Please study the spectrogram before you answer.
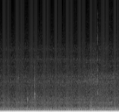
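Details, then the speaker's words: Salvage Ford Raptor, possibly the EcoBoost engine (unconfirmed), listed as run and drive: fired right up into a steady, deep, even idle with a low rumble and no knocks, ticks or misses; sounds healthy. "you can definitely tell what this thing she sounds good"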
